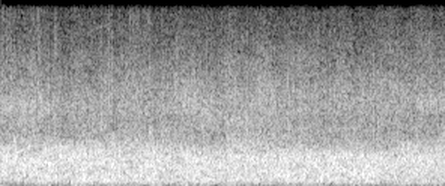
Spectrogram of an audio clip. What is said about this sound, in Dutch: Echt heel erg bedankt. Groot applaus.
